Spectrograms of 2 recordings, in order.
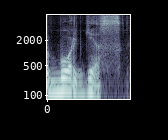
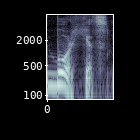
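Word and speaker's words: Borges: В Киеве его очень смешно, его имя произносили смешно, Боргес. Ну, потому что далеко, потому что читают по-испански, но не знают, что нужно говорить Борхес.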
